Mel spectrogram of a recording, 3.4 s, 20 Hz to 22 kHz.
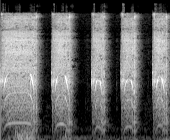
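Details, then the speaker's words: Cordless drill with single-hand chuck lock, run on speed 2: five short bursts, each ending in a rough krek-krek ratcheting crackle as it spins down; absent or faint on speed 1; cause not confirmed. "di sisi lain bor dengan sistem penguncian satu tangan seperti ini ketika kita Nyalakan terlebih di speed du nanti di akhir perputaran akan terdengar suara kasar seperti krek krek krek krek seperti itu coba dengarkan"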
